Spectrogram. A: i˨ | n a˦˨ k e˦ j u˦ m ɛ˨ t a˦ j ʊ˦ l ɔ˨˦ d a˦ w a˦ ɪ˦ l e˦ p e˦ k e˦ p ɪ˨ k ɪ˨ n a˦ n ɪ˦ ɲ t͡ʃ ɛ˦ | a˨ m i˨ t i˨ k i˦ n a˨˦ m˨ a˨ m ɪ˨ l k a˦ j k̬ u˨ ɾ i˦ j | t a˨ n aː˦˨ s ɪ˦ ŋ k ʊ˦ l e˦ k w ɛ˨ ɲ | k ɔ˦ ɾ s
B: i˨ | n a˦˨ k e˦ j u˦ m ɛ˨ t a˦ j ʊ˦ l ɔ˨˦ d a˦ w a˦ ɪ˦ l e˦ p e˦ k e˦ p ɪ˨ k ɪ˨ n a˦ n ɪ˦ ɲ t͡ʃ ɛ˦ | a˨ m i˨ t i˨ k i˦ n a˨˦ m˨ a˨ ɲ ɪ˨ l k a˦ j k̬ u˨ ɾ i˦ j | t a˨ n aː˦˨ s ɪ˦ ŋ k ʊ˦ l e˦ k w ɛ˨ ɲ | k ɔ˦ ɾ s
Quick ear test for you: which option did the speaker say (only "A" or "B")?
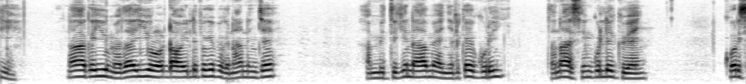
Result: B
